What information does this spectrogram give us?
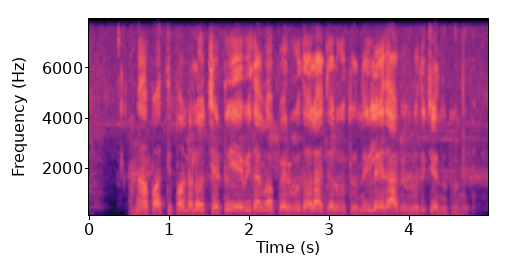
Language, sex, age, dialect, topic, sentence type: Telugu, male, 25-30, Telangana, agriculture, question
